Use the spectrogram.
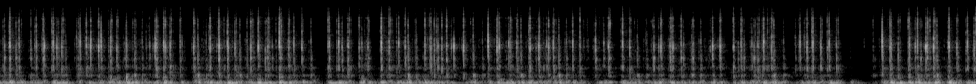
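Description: Fingertips of both hands type fast on an RGB-lit 60% mechanical keyboard with plastic keycaps on tactile Holy Panda switches, set in a solid bamboo wooden case resting on a wrist rest. A dense, steady stream of bright, short clacks rides over a deep thock, with brief pauses around 3 and 8.5 seconds.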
